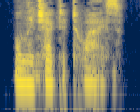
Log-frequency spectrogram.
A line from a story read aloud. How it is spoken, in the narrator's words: he whispered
